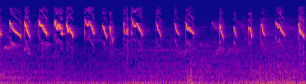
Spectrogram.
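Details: Oriental white-eye song played to get a non-singing white-eye to sing: a fast, steady run of about twenty bright, high, downslurred whistles, each short and clear, with a quiet low hum underneath.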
